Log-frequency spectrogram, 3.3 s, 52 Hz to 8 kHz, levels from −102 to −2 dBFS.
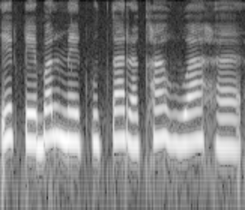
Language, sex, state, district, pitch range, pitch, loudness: Hindi, female, Jharkhand, Palamu, 250-285 Hz, 265 Hz, -12 LUFS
